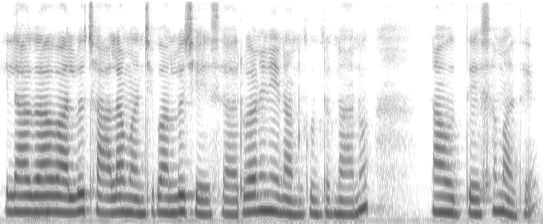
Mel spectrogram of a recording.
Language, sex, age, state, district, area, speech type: Telugu, female, 30-45, Andhra Pradesh, Guntur, urban, spontaneous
